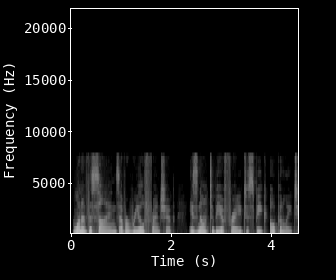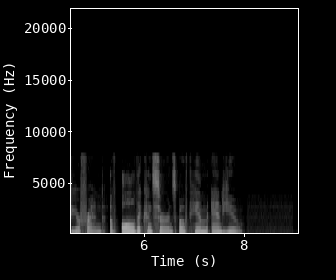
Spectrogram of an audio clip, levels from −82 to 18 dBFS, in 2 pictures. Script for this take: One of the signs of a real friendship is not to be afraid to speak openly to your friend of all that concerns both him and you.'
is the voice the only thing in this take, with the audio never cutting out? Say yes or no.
yes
